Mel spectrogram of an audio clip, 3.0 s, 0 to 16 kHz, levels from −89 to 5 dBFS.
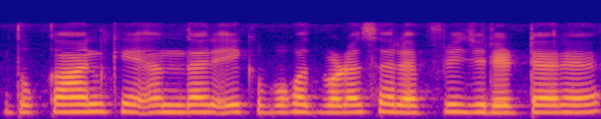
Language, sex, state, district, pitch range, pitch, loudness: Hindi, female, Jharkhand, Garhwa, 220-230 Hz, 225 Hz, -17 LUFS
